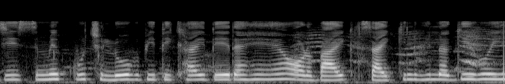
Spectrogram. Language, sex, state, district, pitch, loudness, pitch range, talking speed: Hindi, female, Bihar, Patna, 225 Hz, -17 LUFS, 220-230 Hz, 155 wpm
